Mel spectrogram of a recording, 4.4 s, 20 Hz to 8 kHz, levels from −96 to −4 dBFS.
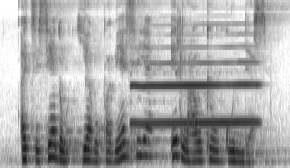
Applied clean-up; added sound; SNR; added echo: none; Wind instrument, woodwind instrument; 4 dB; reverberation time 0.9 s.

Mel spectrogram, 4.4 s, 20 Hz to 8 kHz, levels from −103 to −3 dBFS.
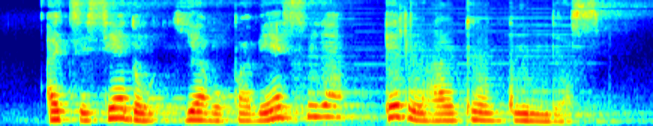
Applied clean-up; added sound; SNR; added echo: neural separator model SepFormer DNS4.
